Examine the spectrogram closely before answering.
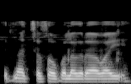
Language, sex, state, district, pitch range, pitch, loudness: Hindi, male, Uttar Pradesh, Jyotiba Phule Nagar, 130-135 Hz, 130 Hz, -15 LUFS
